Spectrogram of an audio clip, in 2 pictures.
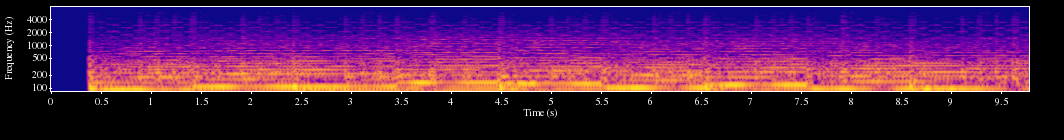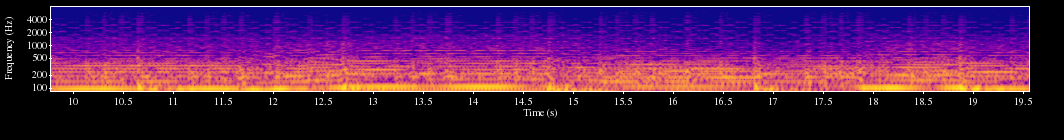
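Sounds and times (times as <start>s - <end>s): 
demo background music: 0.4s - 19.5s.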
